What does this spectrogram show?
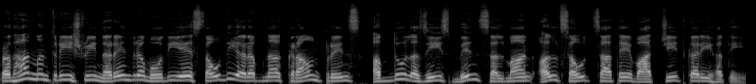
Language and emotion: Gujarati, neutral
